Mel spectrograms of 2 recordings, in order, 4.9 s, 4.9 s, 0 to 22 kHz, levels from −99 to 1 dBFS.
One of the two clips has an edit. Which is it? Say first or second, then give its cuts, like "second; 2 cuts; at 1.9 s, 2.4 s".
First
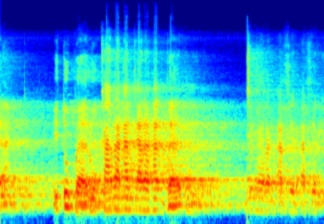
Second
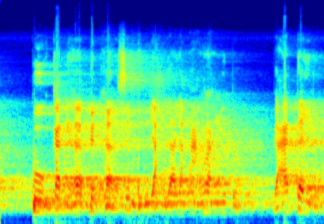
first; 1 cut; at 3.7 s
